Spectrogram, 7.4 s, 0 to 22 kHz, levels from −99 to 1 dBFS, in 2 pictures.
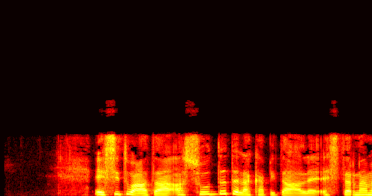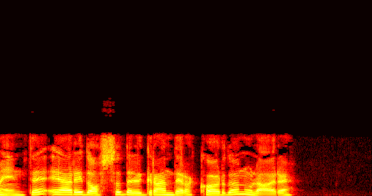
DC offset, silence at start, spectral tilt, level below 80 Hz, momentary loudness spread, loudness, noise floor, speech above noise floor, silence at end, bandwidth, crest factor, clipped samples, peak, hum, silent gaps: under 0.1%; 0.65 s; -4 dB/octave; -70 dBFS; 7 LU; -18 LUFS; -76 dBFS; 58 dB; 0.8 s; 7.4 kHz; 16 dB; under 0.1%; -2 dBFS; none; none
